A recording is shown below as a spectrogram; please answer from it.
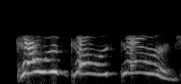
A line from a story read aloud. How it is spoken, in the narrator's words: shrieked Johnny Chuck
